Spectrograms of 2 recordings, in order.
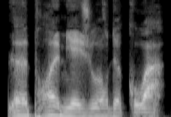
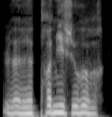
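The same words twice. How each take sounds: First: Slow, heavy incredulous question; drawn-out imperious question at normal pitch; exclaiming tyrant. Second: High, slow dazed woman's voice; eerie high-pitched delirium; deranged babbling. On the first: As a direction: echo her words slowly, demanding sense. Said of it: "s'écria Jagang". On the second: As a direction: utter it high and drawn out, as if entranced. Deranged sister babbles incoherently. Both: A narrator's reading.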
